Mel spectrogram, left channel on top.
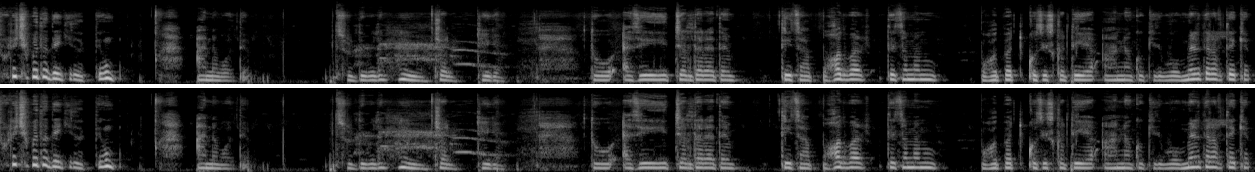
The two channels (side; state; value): both; normal; correlation 0.72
